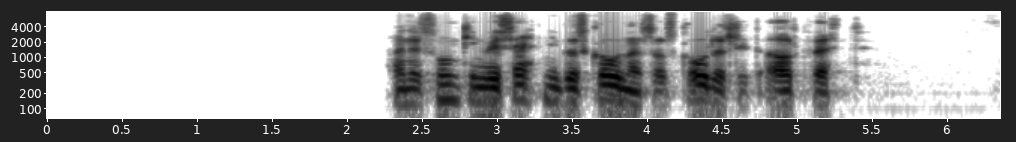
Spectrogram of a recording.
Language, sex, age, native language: Icelandic, male, 60-69, Icelandic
